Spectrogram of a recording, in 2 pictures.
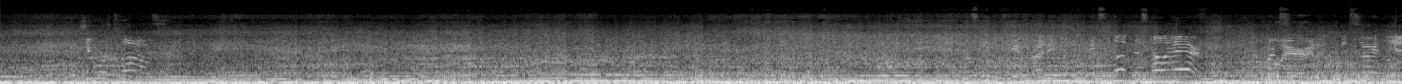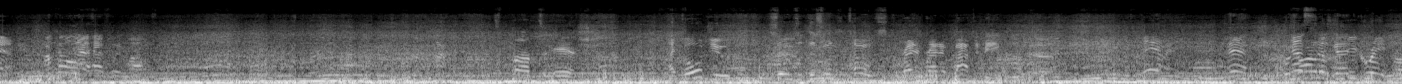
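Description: Loud car engine running at high revs, its pitch holding steady for a few seconds and then stepping up or down, with people's voices faintly over it.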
